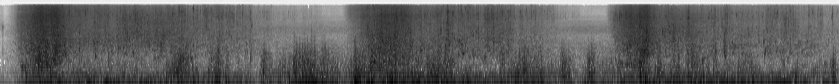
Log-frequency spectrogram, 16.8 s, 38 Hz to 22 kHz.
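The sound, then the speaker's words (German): Red Sea waves break in three big roaring surges, a few seconds apart, each washing out into a steady rush of stormy wind and churning water, in heat of 45 degrees in the sun. No voices. “Also erst einmal hinsetzen und der Musik der brechenden Wellen lauschen.”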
